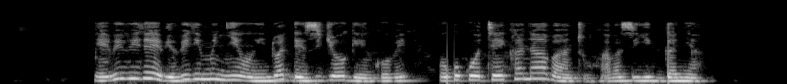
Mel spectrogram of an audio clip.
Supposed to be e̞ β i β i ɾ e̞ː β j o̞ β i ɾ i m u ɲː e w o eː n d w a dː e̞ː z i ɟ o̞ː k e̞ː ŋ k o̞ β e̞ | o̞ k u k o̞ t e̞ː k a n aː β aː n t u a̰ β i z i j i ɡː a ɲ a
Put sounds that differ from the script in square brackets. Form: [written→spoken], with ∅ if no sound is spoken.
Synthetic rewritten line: e̞ β i β i ɾ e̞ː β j o̞ β i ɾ i m u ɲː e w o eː n d w a dː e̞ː z i ɟ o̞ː [k→ɡ] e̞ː ŋ k o̞ β e̞ | o̞ k u k o̞ t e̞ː k a n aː β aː n t u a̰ β [i→a] z i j i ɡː a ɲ a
